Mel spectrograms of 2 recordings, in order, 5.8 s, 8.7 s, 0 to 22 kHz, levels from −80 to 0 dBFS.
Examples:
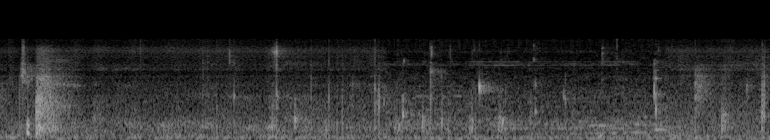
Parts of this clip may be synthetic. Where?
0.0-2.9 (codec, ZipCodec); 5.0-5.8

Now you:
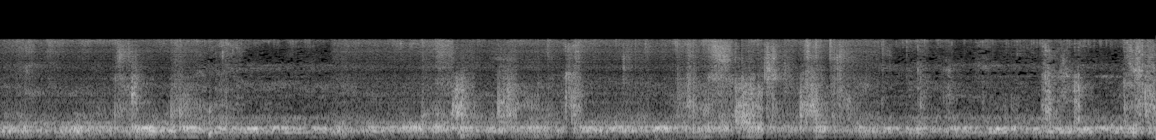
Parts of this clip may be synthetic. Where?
0.0-1.5 (codec, ZipCodec); 2.5-6.6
